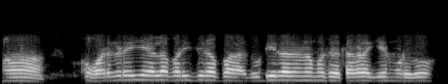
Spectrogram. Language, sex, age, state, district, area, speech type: Kannada, male, 60+, Karnataka, Mysore, rural, conversation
